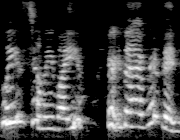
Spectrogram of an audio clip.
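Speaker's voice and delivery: high, begging, pleading voice. Jim, on his wedding night, asks his new wife a question, begging. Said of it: "Jim begged".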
